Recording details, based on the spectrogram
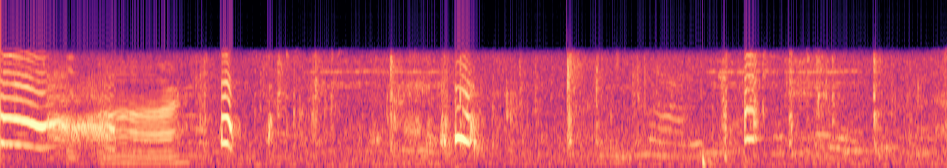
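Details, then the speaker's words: Infant crying loudly in rising and falling wail, then short whimpers and fussing, during cranial adjustment with fine tip at the occiput, finding it uncomfortable; infant cry. "so good and then going back to that very important bone called occiput with a fine tip and as you can see you find that uncomfortable okay"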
